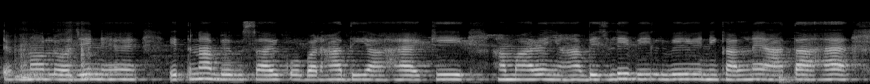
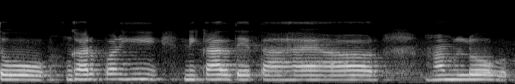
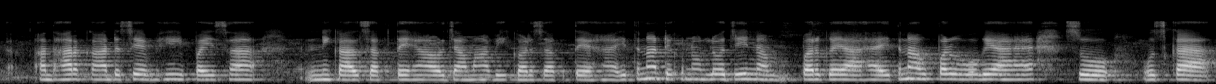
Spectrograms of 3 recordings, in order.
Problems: constant background noise, continuous background conversations, echo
